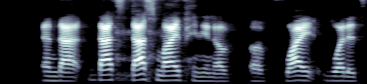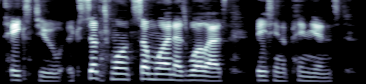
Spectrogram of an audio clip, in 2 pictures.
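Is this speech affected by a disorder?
Yes: cleft lip and palate; congenital cleft lip and palate, hole in upper lip, multiple surgeries growing up, major closure surgery, lip scar remains; made eating, talking and singing hard growing up.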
